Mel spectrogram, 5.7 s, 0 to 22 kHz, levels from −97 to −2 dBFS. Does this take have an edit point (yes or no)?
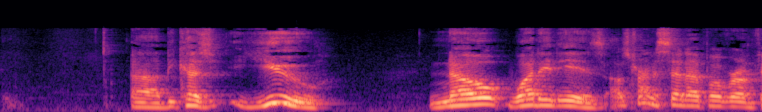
no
